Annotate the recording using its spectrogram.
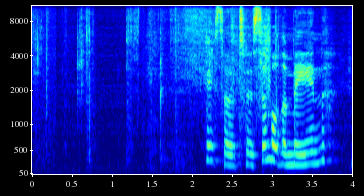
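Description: Cardboard pieces are set down and slid across a table.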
